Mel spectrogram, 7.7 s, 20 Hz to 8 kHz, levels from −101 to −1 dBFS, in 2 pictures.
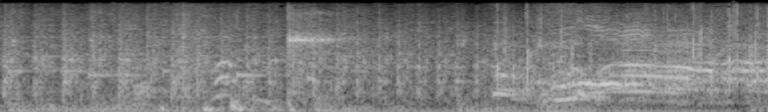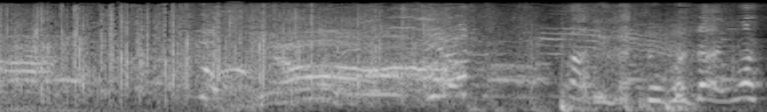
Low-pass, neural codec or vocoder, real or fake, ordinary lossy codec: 7.2 kHz; none; real; AAC, 32 kbps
